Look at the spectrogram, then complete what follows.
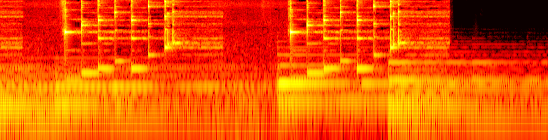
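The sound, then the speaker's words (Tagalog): A phone alarm rings in a bright, repeating melodic chime, playing the same short tune twice in a row, fairly loud with no talking. “Mas lalo akong nanlumo nang makita kung ano ang sanhi ng pagtunog ng aking telepono. Isa itong alarm.”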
